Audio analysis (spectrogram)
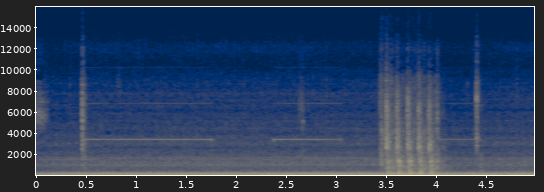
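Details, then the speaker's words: Abandoned Kenworth C500 off-highway truck, battery charged about 20 minutes by welder, about 12 volts; slow heavy cranking about three pulses a second with brief clatter, never catches; won't start without welder connected; slow cranking, no start. "all right we need a little bit more time she's still uh clunking okay so it doesn't seem to want to start without the welder hooked up"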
